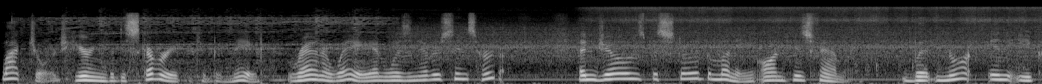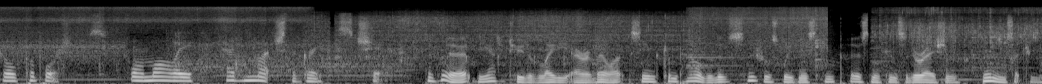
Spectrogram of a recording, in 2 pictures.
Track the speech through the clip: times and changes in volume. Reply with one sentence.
The speech can be heard from 0.0 to 20.8 s, at a steady volume.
